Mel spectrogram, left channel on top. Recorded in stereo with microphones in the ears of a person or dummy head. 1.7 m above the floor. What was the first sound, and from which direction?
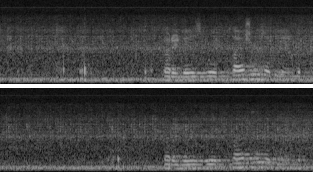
A woman speaking, 50° left (ahead or behind).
